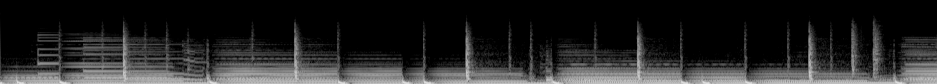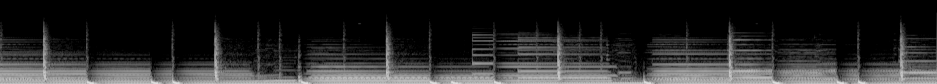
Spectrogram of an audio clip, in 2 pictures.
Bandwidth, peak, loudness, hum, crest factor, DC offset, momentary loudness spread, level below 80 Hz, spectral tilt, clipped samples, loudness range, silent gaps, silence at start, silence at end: 6 kHz; 0 dBFS; -20 LUFS; none; 16 dB; under 0.1%; 4 LU; -18 dBFS; -9 dB/octave; under 0.1%; 1 LU; none; 0 s; 0 s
